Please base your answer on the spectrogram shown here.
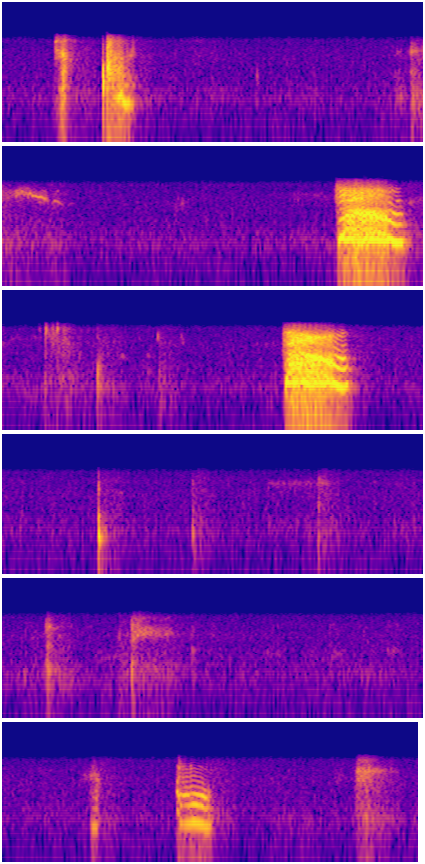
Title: trying to sneeze and makes funny noise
